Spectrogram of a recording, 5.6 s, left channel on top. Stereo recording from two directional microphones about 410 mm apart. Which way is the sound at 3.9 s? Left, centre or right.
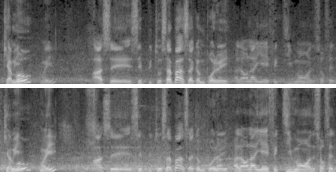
Right.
